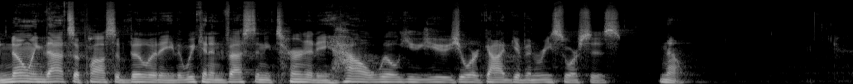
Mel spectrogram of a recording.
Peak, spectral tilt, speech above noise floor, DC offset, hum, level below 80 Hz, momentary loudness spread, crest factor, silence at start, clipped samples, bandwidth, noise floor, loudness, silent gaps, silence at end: -6 dBFS; -4.5 dB/octave; 45 dB; under 0.1%; none; -60 dBFS; 7 LU; 20 dB; 0 s; under 0.1%; over 20 kHz; -71 dBFS; -26 LUFS; none; 1.65 s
